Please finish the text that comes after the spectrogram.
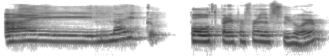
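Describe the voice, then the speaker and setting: A woman's voice: fairly high pitch, slow. Young Miami woman with Cuban-American lilt; laid-back podcast guest, giggly, brief replies. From Miami, Cuban family. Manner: relaxed, laughs often, short answers. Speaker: guest, adult performer. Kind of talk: casual interview chat.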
